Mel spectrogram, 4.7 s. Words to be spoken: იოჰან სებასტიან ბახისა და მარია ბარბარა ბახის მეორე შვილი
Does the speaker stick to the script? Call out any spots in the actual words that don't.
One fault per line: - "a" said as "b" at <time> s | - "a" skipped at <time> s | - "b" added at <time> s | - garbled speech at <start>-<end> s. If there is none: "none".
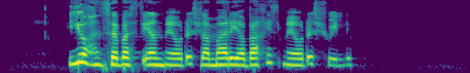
- "ბახისა" said as "მეორე" at 1.7 s
- "ბარბარა" skipped at 2.5 s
